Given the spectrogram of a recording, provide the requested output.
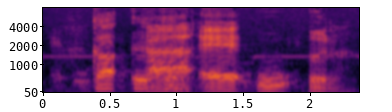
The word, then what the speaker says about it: keur: K-E-U-R. Keur. Bacanya durur. Bacanya ker. Ker. Bukan ker.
